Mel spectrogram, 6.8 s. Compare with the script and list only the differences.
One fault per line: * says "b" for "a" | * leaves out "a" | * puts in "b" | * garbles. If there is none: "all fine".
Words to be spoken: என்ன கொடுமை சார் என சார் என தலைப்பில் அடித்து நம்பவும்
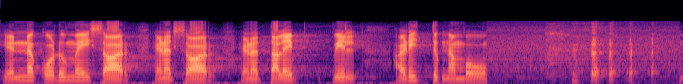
all fine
